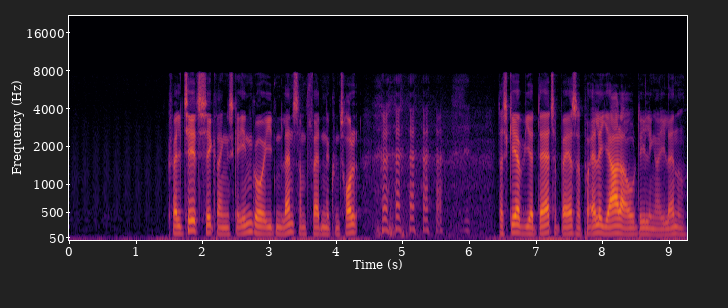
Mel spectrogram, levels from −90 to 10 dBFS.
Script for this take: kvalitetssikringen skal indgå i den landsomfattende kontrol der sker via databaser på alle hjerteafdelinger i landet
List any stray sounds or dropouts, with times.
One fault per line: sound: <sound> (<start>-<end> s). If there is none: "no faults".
sound: laugh (4.6-6.1 s)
